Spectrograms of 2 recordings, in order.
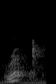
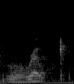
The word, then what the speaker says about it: Roque: That is not Rook. That is Roque. That's how you pronounce it.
